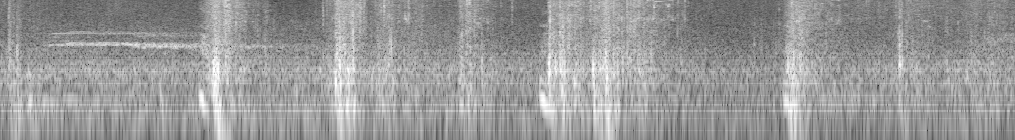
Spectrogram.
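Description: Footsteps thud quickly on soft ground.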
